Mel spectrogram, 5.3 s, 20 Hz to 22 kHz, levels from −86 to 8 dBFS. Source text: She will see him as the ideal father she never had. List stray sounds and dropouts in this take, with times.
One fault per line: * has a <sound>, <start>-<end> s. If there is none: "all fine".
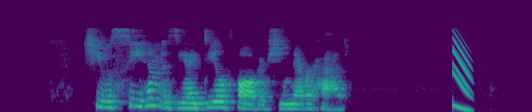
* has a chirp, 4.5-4.7 s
